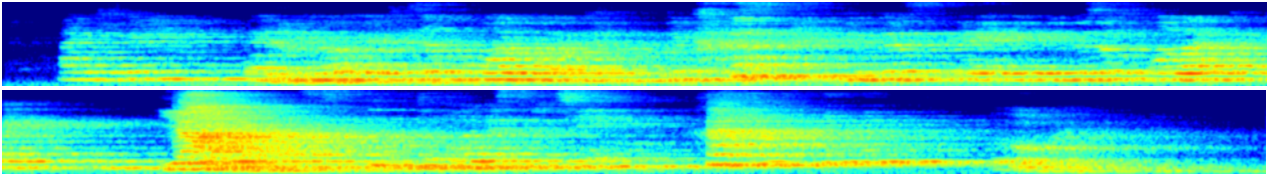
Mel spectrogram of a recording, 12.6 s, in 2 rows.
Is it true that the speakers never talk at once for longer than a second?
Yes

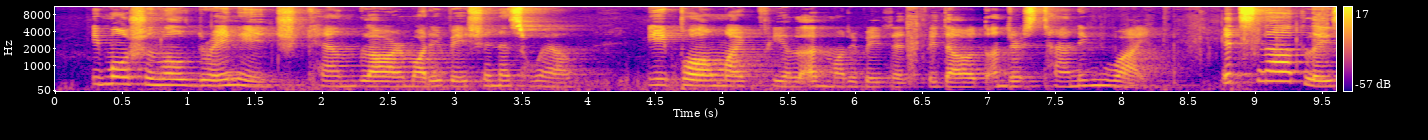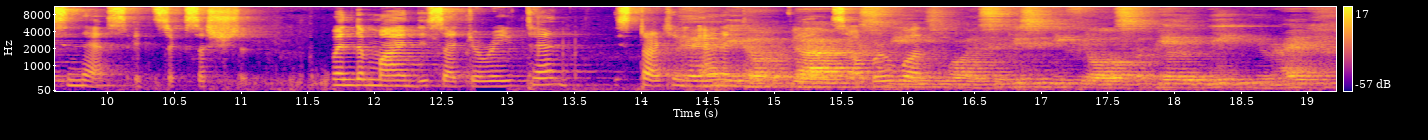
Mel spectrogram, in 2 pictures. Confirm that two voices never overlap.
No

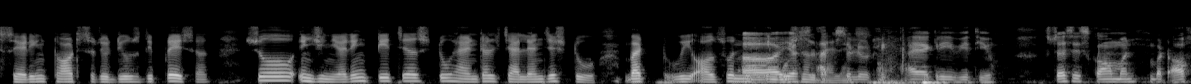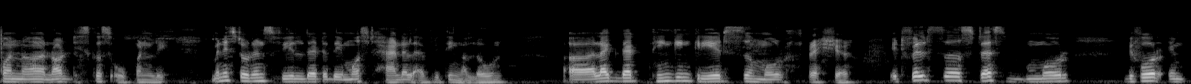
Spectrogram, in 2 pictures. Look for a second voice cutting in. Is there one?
Yes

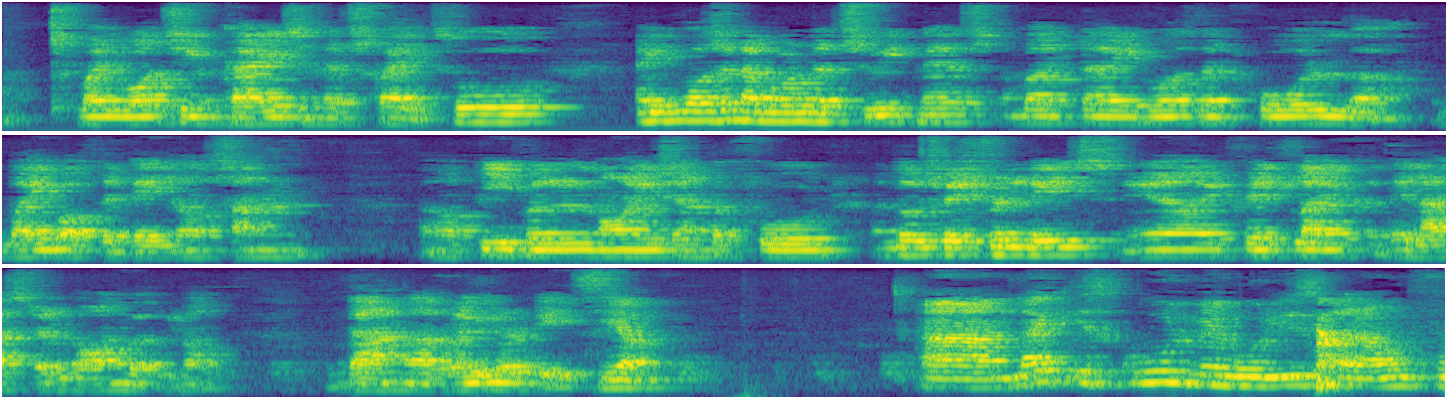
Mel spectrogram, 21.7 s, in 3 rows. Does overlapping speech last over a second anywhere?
No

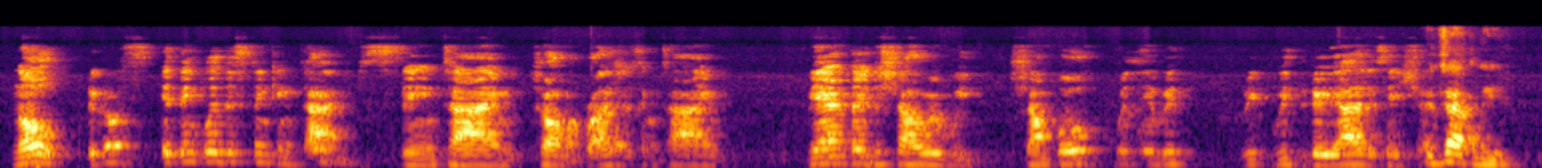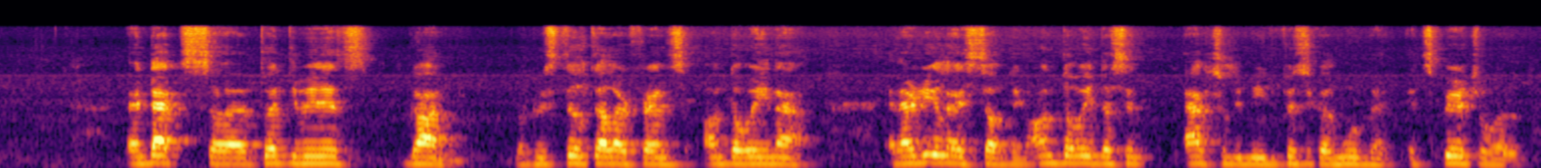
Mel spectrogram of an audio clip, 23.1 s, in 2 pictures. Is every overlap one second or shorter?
Yes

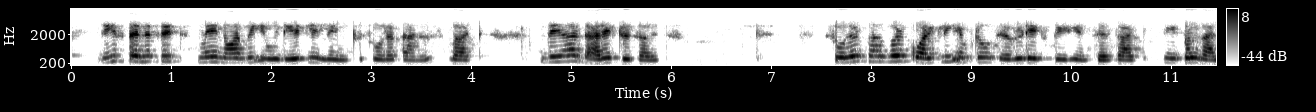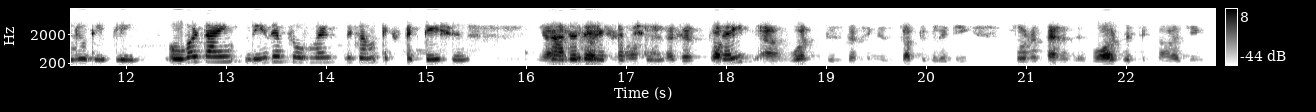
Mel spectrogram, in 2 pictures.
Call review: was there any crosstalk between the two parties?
Yes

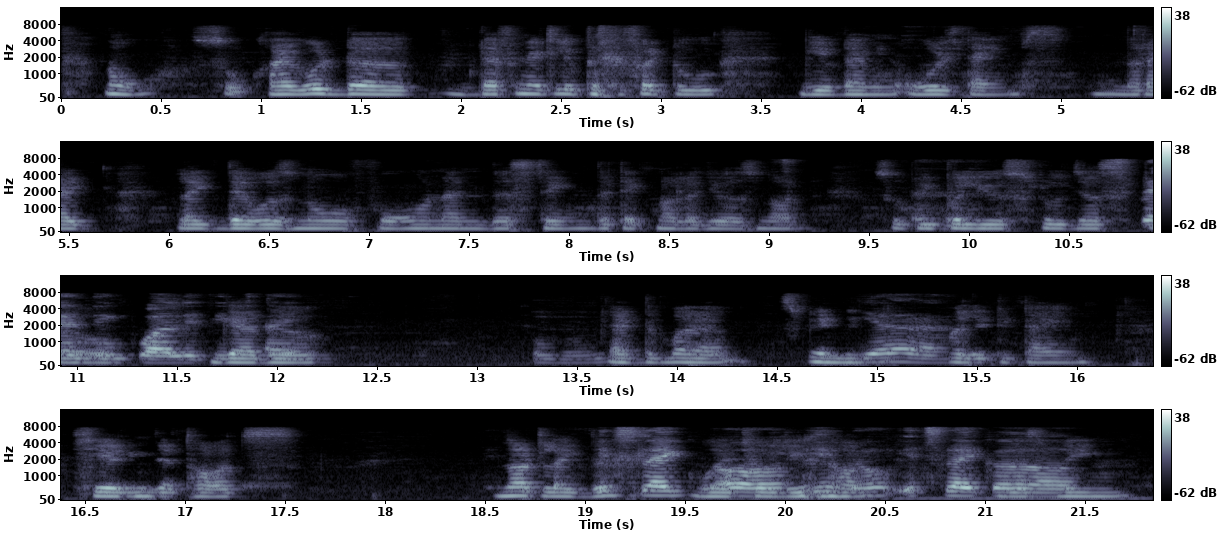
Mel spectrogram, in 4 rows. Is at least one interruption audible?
Yes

